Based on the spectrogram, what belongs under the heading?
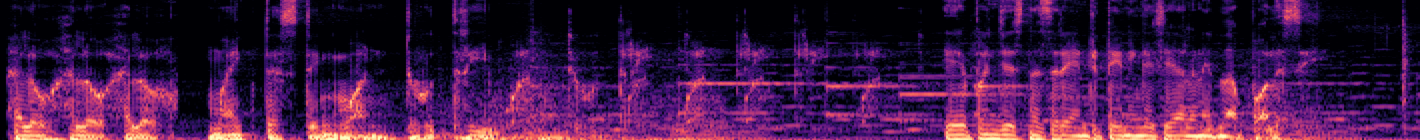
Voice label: "Helo Helo Mic Testing 123" Dialogue; Nani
